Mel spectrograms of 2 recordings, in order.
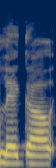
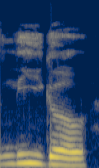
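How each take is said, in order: First: "legal" with a short e and full a, leh-gal; mispronounced legal. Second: "legal" with long ee and weak ending, LEE-gul; corrected pronunciation. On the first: Teacher shows students the mistake, "legal" said as leh-gal. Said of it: "the word is not legal". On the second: Teacher corrects the word for students, "legal" said as LEE-gul. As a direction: say "legal" slowly as LEE-gəl. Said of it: "it is legal". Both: Shown as a demonstration.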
